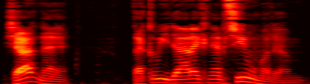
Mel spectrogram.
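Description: A man's voice: mid-range voice, sing-song, fairly bright tone. A man reading the lines of a proud, tense young woman in a novel, polite and pleading.

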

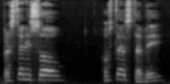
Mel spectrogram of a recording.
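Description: An eager young groom talks in a lively, upbeat way, voiced by a male reader. His lines run noticeably higher than the narration.

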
